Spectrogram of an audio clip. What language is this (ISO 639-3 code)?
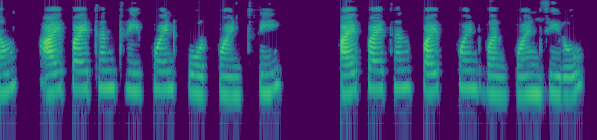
hin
